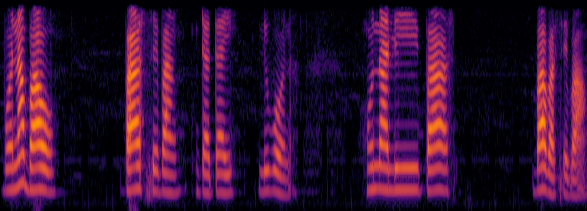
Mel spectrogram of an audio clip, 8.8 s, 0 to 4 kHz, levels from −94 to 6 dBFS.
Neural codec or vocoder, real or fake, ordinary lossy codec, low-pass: none; real; none; 3.6 kHz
